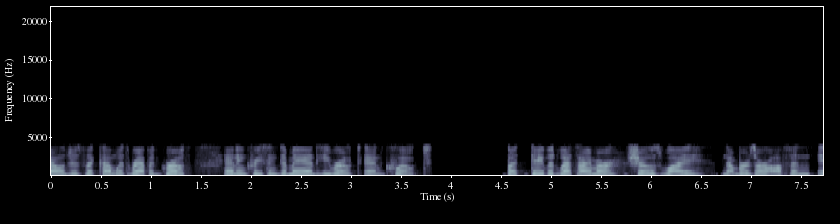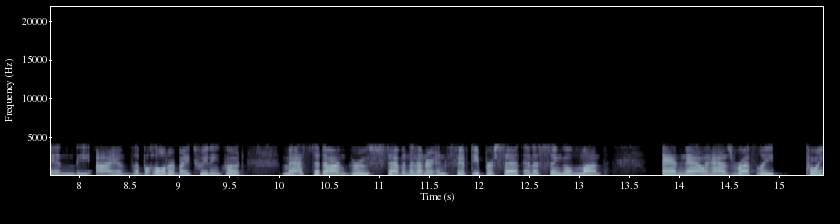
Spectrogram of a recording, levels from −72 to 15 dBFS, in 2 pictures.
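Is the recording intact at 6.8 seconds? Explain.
Yes, the speech is intact at 6.8 seconds, with nothing disrupting it beyond the ordinary telephone-band sound of G.711 coding, which leaves nothing above 3.8 kHz.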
